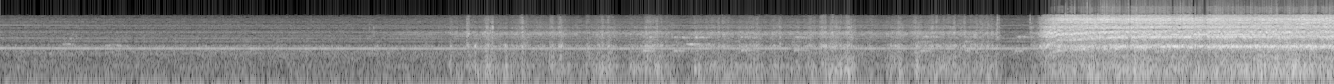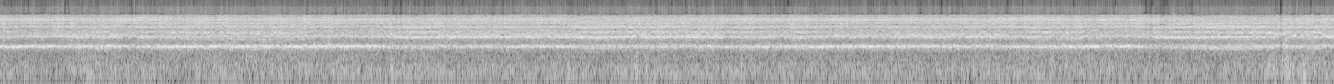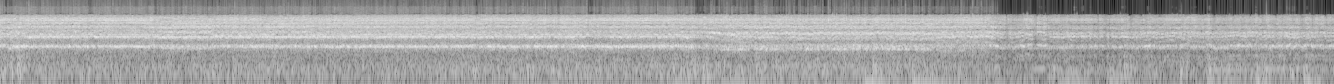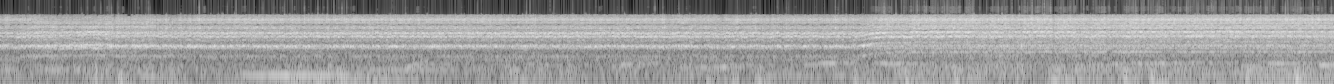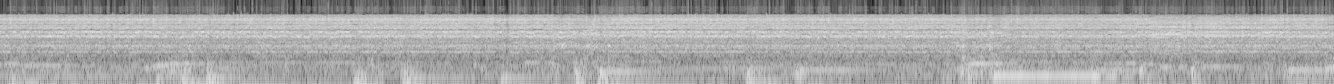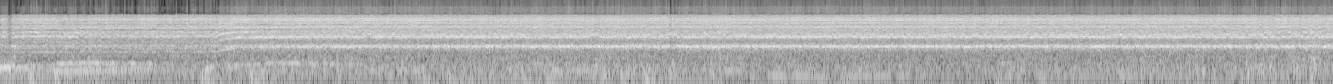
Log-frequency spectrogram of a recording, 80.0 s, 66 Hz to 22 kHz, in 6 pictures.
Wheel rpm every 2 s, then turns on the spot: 0, 0, 10, 20, 20, 160, 230, 220, 220, 230, 230, 230, 220, 230, 230, 230, 220, 170, 130, 110, 110, 110, 110, 120, 140, 160, 160, 160, 160, 160, 160, 160, 160, 160, 200, 240, 240, 230, 230, 240.
4-10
